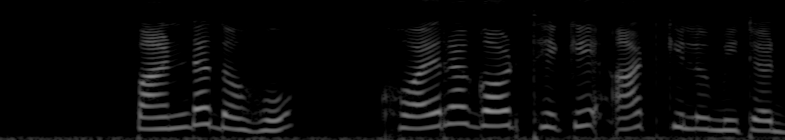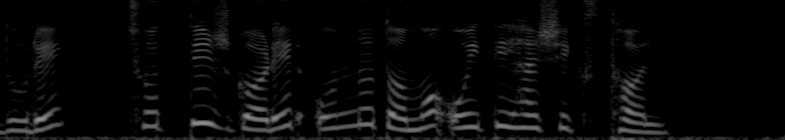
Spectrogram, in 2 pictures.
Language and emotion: Bengali, neutral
